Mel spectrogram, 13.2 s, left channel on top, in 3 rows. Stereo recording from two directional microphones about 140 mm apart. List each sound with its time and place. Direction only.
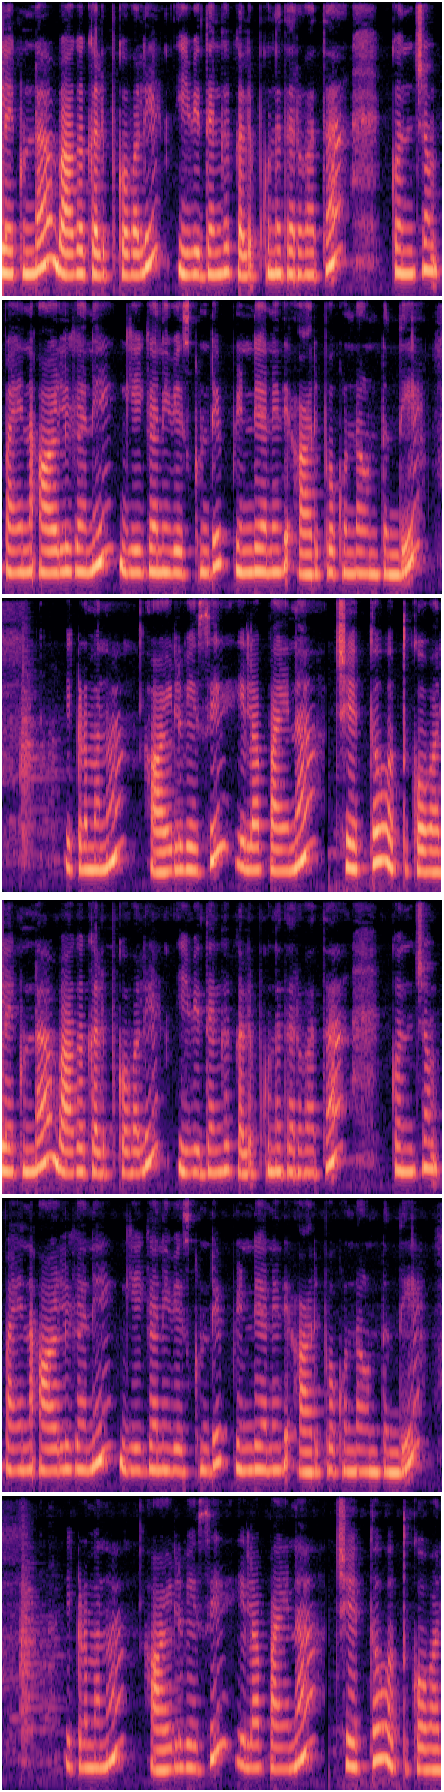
0.0 s a woman's voice: 20° left (ahead or behind)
